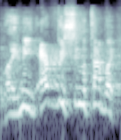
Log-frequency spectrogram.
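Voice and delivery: ordinary delivery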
